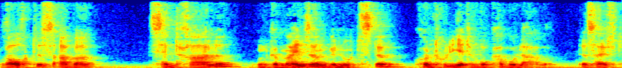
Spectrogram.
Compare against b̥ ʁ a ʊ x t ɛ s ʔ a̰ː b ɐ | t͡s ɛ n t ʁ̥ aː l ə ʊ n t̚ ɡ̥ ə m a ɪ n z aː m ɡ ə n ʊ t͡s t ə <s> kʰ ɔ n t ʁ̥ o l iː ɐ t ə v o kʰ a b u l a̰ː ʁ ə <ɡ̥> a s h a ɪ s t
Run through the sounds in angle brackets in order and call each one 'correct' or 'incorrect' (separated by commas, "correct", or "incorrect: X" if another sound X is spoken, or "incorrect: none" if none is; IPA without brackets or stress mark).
incorrect: none, incorrect: d̥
